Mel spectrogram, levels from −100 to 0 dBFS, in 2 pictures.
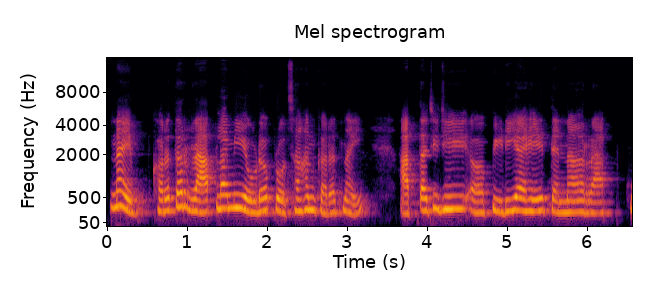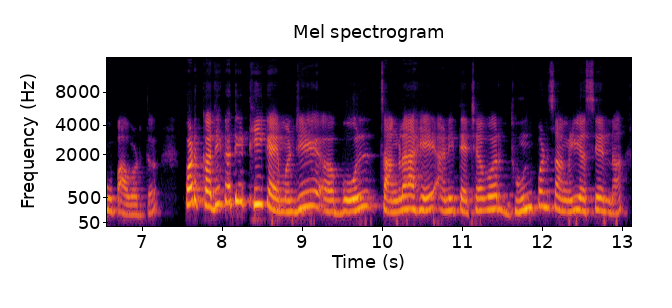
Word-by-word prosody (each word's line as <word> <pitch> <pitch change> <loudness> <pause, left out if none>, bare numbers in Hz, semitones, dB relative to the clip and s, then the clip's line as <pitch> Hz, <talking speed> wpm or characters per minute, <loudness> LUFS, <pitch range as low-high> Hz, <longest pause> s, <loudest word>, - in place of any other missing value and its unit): नाही. 300 -6 +3 0.3
खरं 240 +1 -2
तर 310 +1 +3
रॅपला 230 +5 +2
मी 295 0 +3
एवढं 230 0 +2
प्रोत्साहन 240 +2 0
करत 205 0 -5
नाही. 200 -6 -6 0.5
आत्ताची 235 +8 -1
जी 270 +1 +2
अ, 220 -4 -5
पिढी 230 0 -2
आहे 235 -1 +1
त्यांना 215 -1 -3
रॅप 200 -1 -7 0.2
खूप 245 -1 -4
आवडतं. 175 +2 -7 0.4
पण 370 +4 +9
कधी-कधी 380 +6 +4
ठीक 360 -1 +6
आहे, 260 -5 +4
म्हणजे 230 +9 0
अ, 230 -6 -3
बोल 230 +6 +4 0.2
चांगला 240 0 0
आहे 255 -1 +1
आणि 245 -3 -3
त्याच्यावर 245 +3 -1 0.2
धून 245 +6 +2
पण 325 -2 -1
चांगली 255 -4 -2
असेल 235 0 -2
ना, 195 -2 -9
240 Hz, 155 wpm, -24 LUFS, 220-270 Hz, 0.5 s, पण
